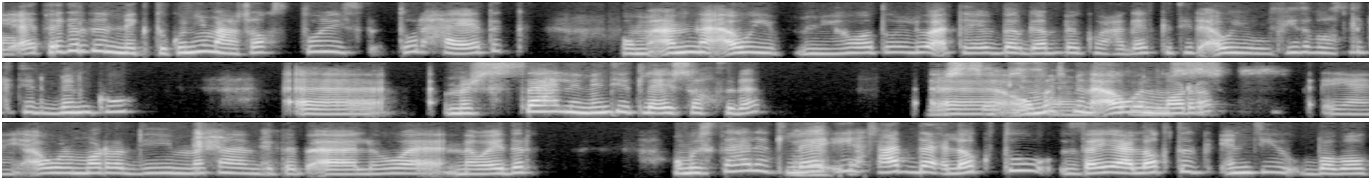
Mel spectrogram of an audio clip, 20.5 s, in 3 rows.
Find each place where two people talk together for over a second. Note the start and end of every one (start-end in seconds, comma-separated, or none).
11.5-13.0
